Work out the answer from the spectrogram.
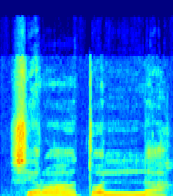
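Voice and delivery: সিরাতাল্লাহ drawn out syllable by syllable; slow recitation. Shown as a demonstration. Teacher points out the lam in a verse, reciting slowly. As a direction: stretch the long vowels of সিরাতাল্লাহ.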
